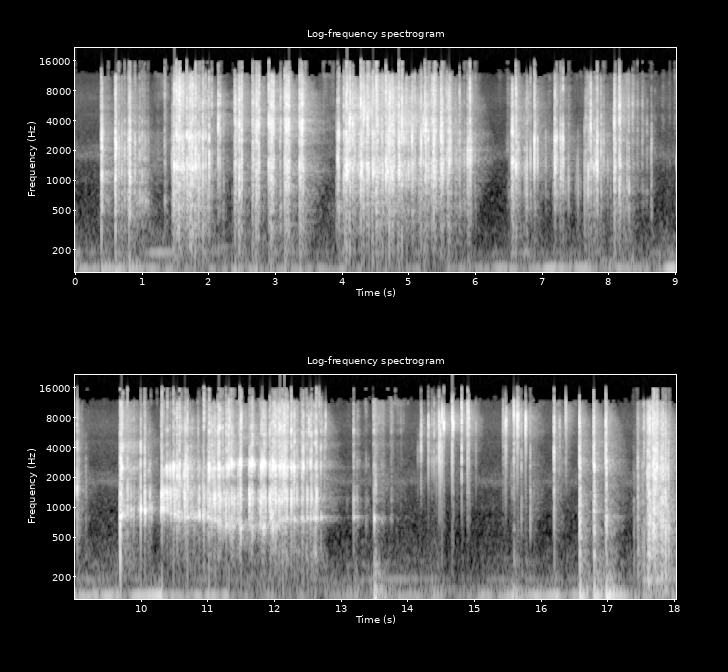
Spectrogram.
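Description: Close-up handling of plastic chewing-gum containers: rapid clicks, taps and rattles of fingers, flip-top lid and gum pellets against the plastic, in several bursts a second or two long with short pauses between.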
